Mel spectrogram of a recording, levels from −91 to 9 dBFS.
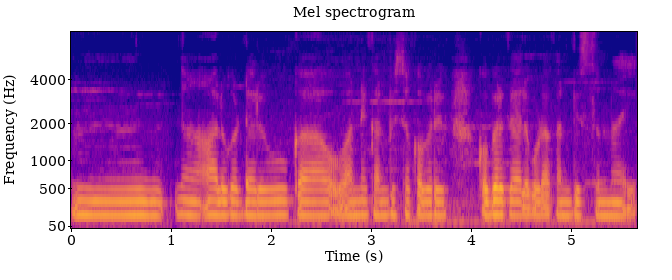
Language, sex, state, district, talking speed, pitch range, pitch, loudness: Telugu, female, Telangana, Karimnagar, 105 wpm, 160-165 Hz, 160 Hz, -19 LUFS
